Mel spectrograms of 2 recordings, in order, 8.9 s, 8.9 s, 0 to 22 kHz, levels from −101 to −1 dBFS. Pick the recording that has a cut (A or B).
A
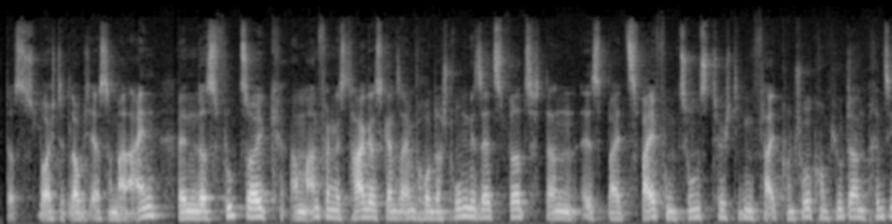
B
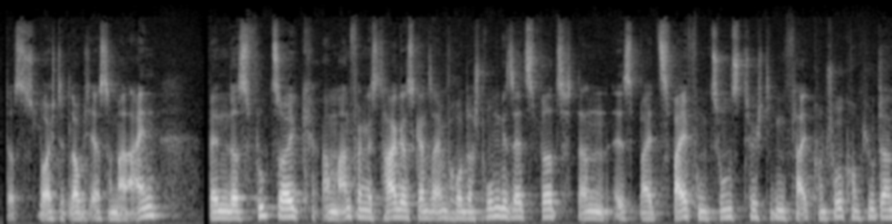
A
